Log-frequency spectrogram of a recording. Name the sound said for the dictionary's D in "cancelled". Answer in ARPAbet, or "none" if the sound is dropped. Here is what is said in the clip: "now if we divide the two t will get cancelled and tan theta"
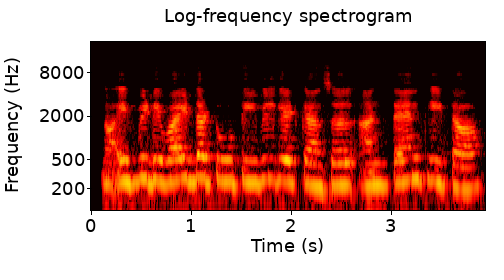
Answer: none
